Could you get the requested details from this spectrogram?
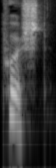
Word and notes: pushed: American English

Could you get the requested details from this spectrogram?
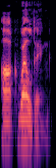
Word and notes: arc welding: British English

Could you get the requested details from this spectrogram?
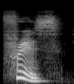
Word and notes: frizz: British English

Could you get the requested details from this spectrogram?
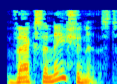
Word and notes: vaccinationist: British English

